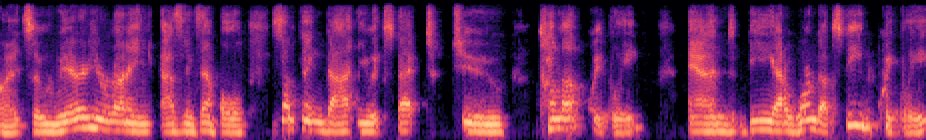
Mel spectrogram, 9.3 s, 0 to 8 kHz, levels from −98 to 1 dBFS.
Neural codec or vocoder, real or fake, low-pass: codec, 24 kHz, 3 kbps, HILCodec; fake; 7.2 kHz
